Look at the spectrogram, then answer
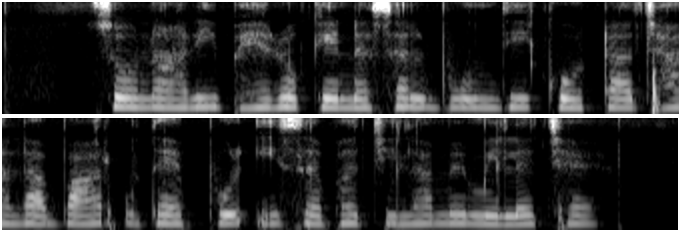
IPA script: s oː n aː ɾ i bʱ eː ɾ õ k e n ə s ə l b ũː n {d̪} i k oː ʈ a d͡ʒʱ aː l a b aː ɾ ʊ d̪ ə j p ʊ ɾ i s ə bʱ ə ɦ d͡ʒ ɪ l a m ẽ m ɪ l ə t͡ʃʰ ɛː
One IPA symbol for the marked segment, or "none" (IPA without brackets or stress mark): d̪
